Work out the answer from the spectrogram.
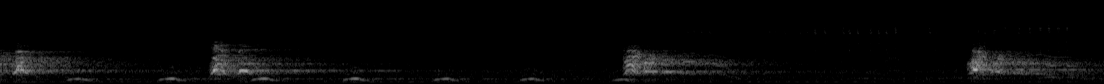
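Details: Great gray owl male vocalizing by a snag tree nest, evening of 21 April 2019, ahead of a nest visit: a run of low muffled hoots under repeated harsh, broad rasping screeches, with faint high ticking later.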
